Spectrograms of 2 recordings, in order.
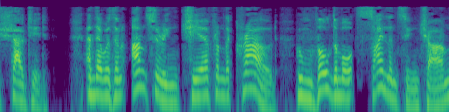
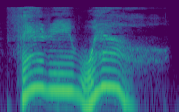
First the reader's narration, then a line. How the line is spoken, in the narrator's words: said Voldemort, and Harry heard more danger in the silkiness of his voice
